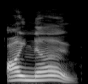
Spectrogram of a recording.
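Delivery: loud, high-pitched burst; immediate retort. A narrator's reading. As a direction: cut in at full volume, pitch jumping up. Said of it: "replied Paul immediately".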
